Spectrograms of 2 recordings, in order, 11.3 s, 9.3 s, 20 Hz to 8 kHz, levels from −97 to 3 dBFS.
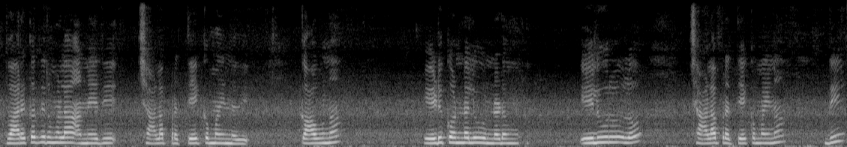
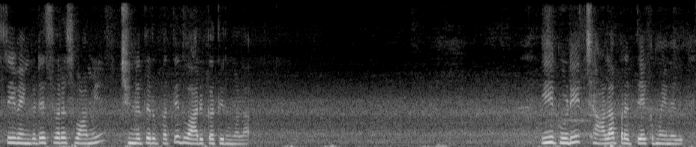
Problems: constant background noise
